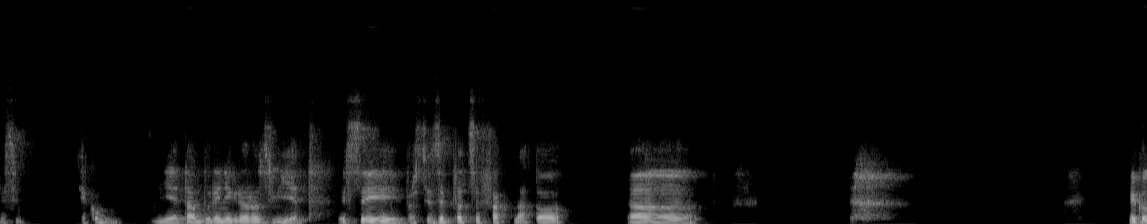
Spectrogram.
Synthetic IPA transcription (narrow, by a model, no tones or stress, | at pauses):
jɛsɪ | jako̞ | mɲɛt̪ambudɛɲɛɡdo̞ɾo̞zvijɛt̪jɛ̰sɪpɾoscɛzɛp̚t̪at̪sɛfakt̪na̰t̪o̞ | ə | jako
